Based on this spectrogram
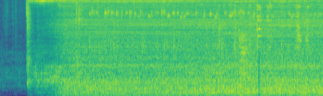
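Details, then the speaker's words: Oil burner for a no-heat house call, after replacing the delayed oil valve: lights with a sudden whoosh, then steady even roar with faint flutter, a little rumbly; technician judges it running slightly lean, possibly delayed, cause unconfirmed. "fires running in a little lean we don't want it you know it's possible that delayed a little"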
